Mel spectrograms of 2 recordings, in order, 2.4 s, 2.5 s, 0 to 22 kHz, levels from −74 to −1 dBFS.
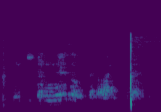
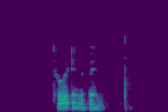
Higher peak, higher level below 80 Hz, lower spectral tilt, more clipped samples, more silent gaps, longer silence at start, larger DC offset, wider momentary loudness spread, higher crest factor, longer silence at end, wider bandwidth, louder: first, -10 dBFS vs -20 dBFS; second, -84 dBFS vs -78 dBFS; second, -2 dB/octave vs -7 dB/octave; neither; neither; second, 0.05 s vs 0.8 s; neither; first, 16 LU vs 12 LU; first, 36 dB vs 22 dB; second, 0.1 s vs 0.6 s; about the same, 7.4 kHz vs 7.4 kHz; second, -44 LUFS vs -39 LUFS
